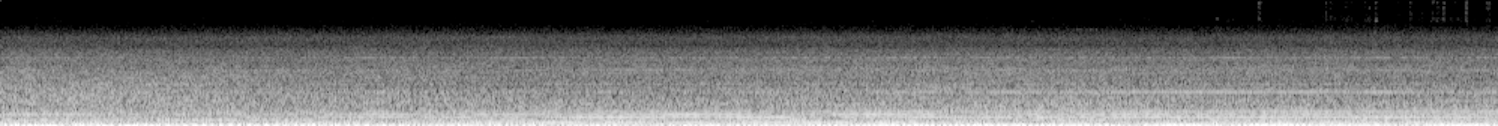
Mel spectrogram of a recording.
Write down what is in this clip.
engine of unclear size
